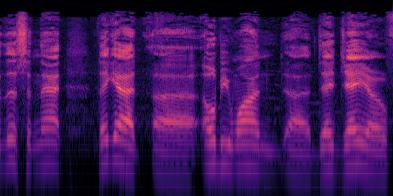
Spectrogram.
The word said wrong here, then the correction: Oladejo: from UCLA. What's his name? Adamato. He's from UCLA. – Oladejo? – Oladejo. I cannot pronounce his name.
